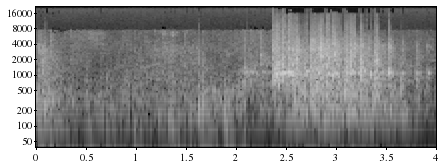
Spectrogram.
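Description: A bowling ball rumbles low and steady down the lane for a couple of seconds, then slams into the pins with a sudden, loud, bright clatter that rattles on and slowly fades.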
